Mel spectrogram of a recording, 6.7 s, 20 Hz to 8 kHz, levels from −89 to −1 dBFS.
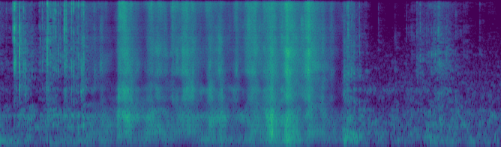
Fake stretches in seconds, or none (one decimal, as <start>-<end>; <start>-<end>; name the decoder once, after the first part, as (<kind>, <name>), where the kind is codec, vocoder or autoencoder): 1.2-4.6 (vocoder, Vocos)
